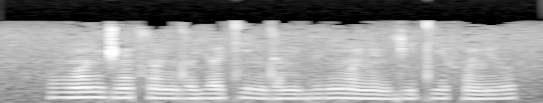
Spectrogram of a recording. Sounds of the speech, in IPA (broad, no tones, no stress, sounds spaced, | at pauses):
v õ n d͡ʒ ɛ̃ s õ n d o j ə tʲ ɛ n d œ m b y ŋ͡m õ lʲ õ ɡ i tʲ œ f õ lʲ u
